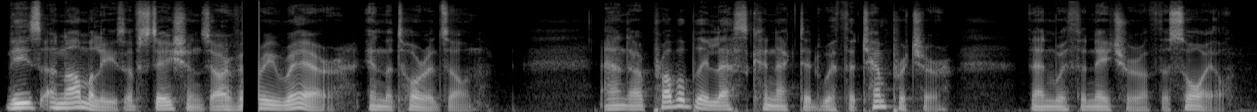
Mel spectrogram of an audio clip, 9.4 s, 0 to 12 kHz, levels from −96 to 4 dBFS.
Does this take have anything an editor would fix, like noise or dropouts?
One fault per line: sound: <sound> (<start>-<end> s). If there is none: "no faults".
sound: dropout (1.8-1.9 s)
